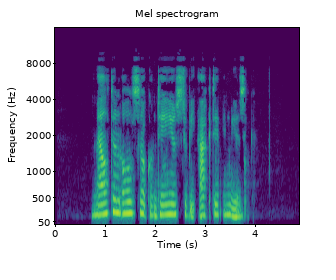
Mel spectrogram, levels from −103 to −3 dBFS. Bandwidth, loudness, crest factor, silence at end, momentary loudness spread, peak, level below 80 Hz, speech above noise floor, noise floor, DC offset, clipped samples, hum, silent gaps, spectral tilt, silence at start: 7.8 kHz; -24 LUFS; 18 dB; 1.1 s; 9 LU; -8 dBFS; -68 dBFS; 61 dB; -84 dBFS; under 0.1%; under 0.1%; none; none; -5.5 dB/octave; 0.75 s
